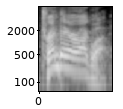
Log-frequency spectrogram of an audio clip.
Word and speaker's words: Tren de Aragua: The first, the way that woman decided to pronounce Tren de Aragua. She knew it was awkward. Why do that? Why are you doing that? Just Tren de Aragua. You don't need to Tren de Aragua.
